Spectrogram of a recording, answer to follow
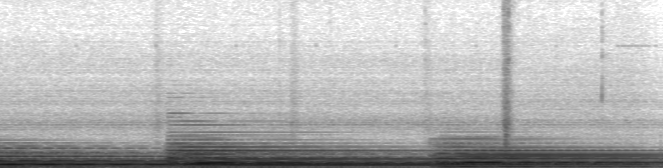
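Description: Software piano chords played through the Verbotron reverb (a Gigaverb-based Max for Live device) set fully wet, each chord swelling into a huge, long reverb wash. New chords come in about two seconds and about five and a half seconds in, each ringing on and slowly dying away.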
